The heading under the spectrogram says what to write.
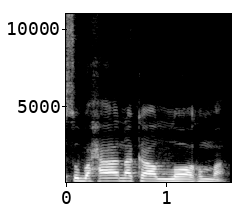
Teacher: আল্লাহুম্মাও পড়ি কোন সমস্যা নাই যদি কেউ মিলিয়ে পড়ে সুবহানাকা আল্লাহুম্মা তাহলে সে কাফ এবং লামকে একসাথে মিলিয়ে নিবে এখানে হামজাটা উচ্চারণ হবে না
